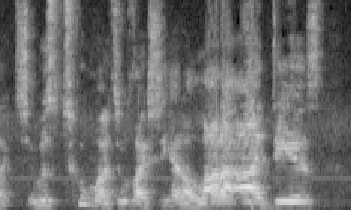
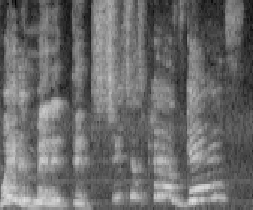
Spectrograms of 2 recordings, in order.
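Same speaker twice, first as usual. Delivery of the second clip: much higher and slow, shocked; scandalized gossip at the awards show; shocked disbelief; 11 semitones higher than usual. Retold or imitated. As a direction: squeal "pass gas?" in disbelief. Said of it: "I was like".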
